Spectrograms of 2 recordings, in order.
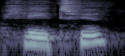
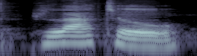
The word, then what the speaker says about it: Plateau: And then the other word, it's not Plateau, it's Plateau. Now, this word is English, so it's, I don't know why. I mean, I don't know why people call it Plateau.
